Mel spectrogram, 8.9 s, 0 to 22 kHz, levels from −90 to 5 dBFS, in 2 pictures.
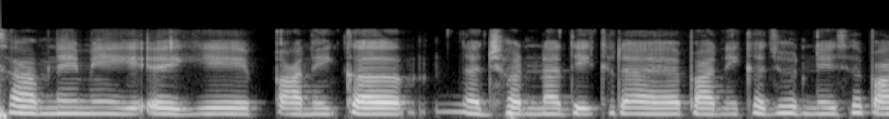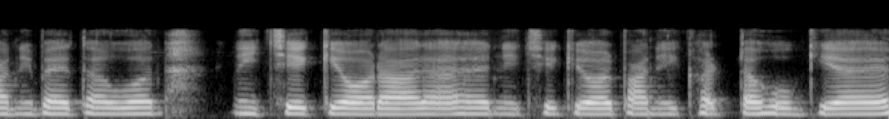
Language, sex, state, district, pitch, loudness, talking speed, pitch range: Hindi, female, Odisha, Khordha, 195 Hz, -16 LUFS, 200 wpm, 190-200 Hz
